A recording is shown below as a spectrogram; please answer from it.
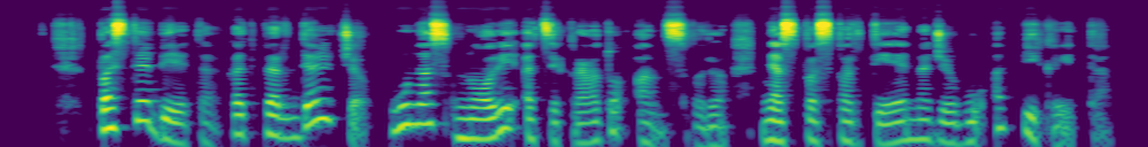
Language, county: Lithuanian, Vilnius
